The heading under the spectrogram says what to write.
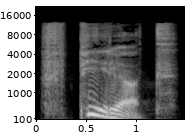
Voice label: move ru; Dota 2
